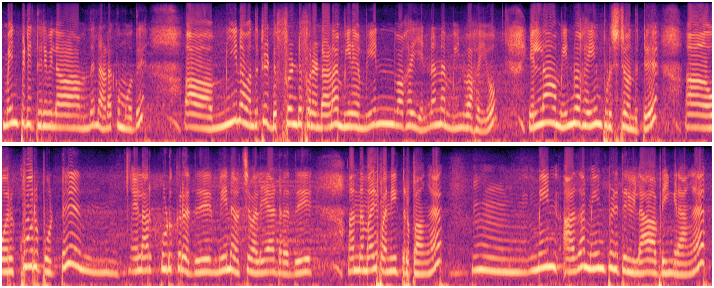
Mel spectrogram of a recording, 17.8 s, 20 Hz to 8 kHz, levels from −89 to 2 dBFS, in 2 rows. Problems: constant background noise, low volume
